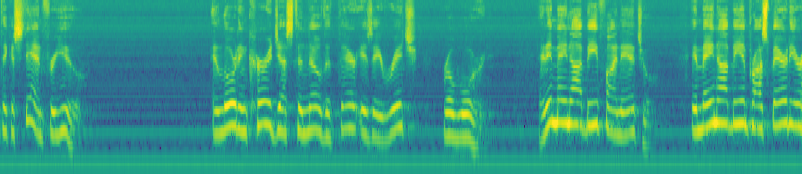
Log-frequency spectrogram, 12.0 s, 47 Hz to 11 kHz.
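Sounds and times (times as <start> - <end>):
man speaking: 0.0 - 1.3, 3.2 - 7.4, 8.1 - 12.0
low electrical hum: 0.0 - 12.0.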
